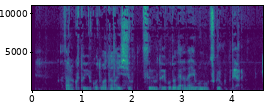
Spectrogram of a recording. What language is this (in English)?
Japanese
